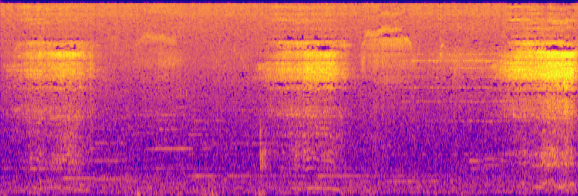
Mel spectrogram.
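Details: Male snoring: hissing, rattly snores on breaths about every three to four seconds, with music in the background.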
